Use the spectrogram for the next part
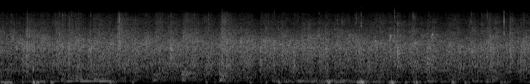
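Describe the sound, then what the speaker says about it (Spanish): A church congregation in Torrente bursts into dense, sustained applause, a hissing wash of many hands clapping at once that holds steady and loud without a break. "Dale el mejor aplauso que tengas para Él."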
